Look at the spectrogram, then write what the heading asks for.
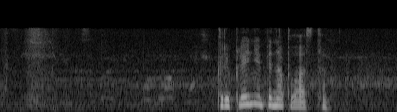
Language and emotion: Russian, neutral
